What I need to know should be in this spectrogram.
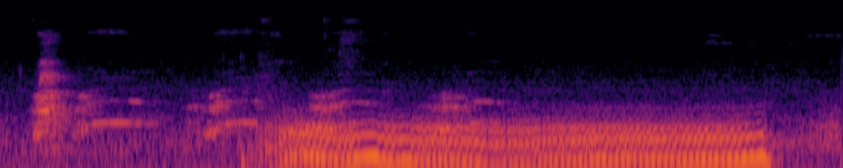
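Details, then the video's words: Pet dogs howling at home: a few short yelps, then a low, steady, droning howl held for about three seconds with slight wavers before it stops abruptly. "Our dogs howling"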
